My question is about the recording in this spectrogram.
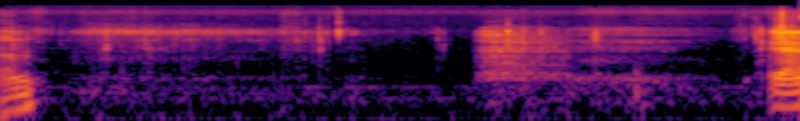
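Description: One loud breath through the nose about two and a half seconds in, fading out over about a second. A few faint clicks of a plastic toy car being handled come before it.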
